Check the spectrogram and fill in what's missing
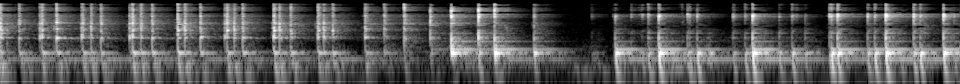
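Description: An opened, hollow red Coca-Cola aluminum can is rotated between the hands and tapped with long acrylic nails on its side and near the open top. The rapid, bright, clicky taps carry a short hollow metallic ring. They pause briefly around the three-second mark, then resume slightly louder.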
